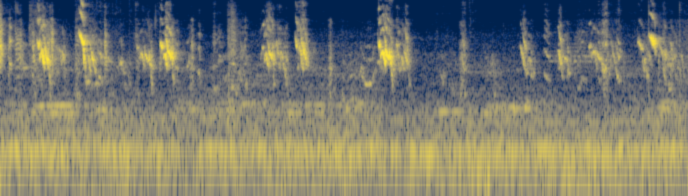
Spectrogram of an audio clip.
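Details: Budgerigars from a breeding pair chirp and squawk in short scratchy bursts roughly every half second to second, some notes sharper and louder, over a soft steady background hum.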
